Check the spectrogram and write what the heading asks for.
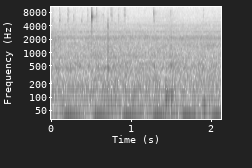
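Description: A few faint, sparse clicks from a computer keyboard over low room hiss.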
